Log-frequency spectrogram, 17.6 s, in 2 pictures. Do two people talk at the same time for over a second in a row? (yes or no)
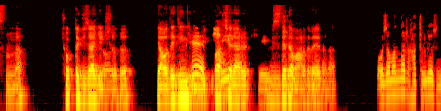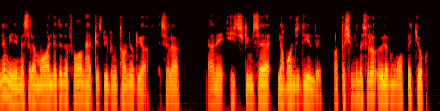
yes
